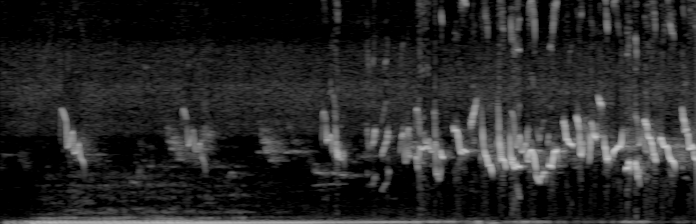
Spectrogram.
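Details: A yellow white-eye of Lombok sings a rapid run of high, thin, twittering notes, building into a busy chattering stream; a low rumbling hum fills the first three seconds.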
